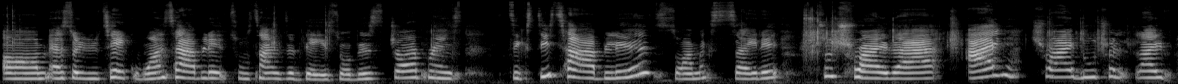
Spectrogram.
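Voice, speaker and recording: A young adult woman chatting casually to her viewers in an unboxing vlog, excited and talking straight to the camera. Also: high voice, takes it slowly. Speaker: beauty vlogger.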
